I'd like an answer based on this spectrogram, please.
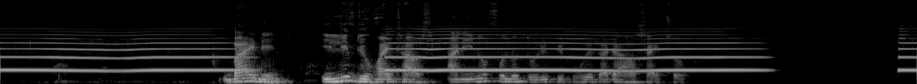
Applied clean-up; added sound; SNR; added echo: none; Wind instrument, woodwind instrument; -4 dB; none.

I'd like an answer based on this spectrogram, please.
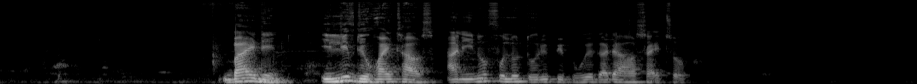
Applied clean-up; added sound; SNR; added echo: none; none; none; none.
